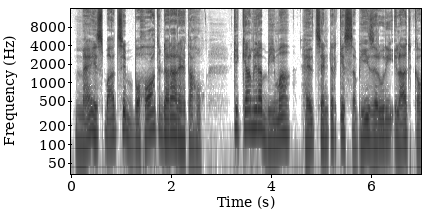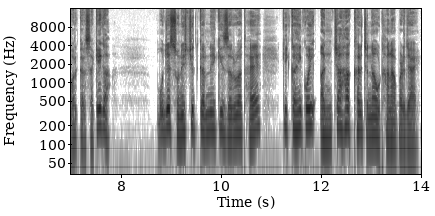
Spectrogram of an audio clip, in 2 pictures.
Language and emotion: Hindi, fearful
